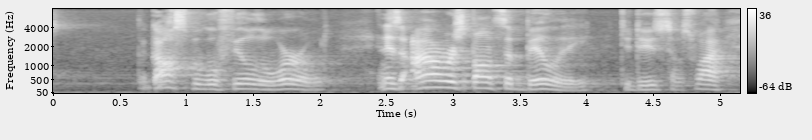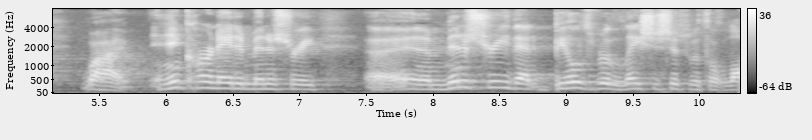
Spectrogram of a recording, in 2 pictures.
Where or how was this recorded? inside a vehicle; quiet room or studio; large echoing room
large echoing room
